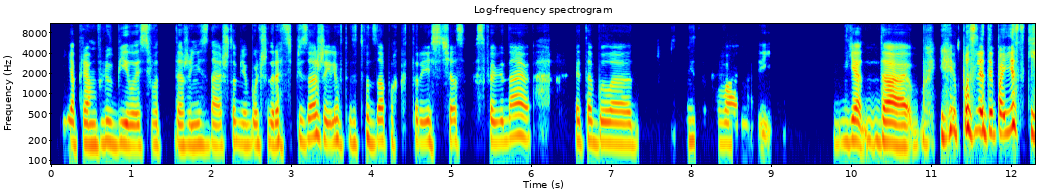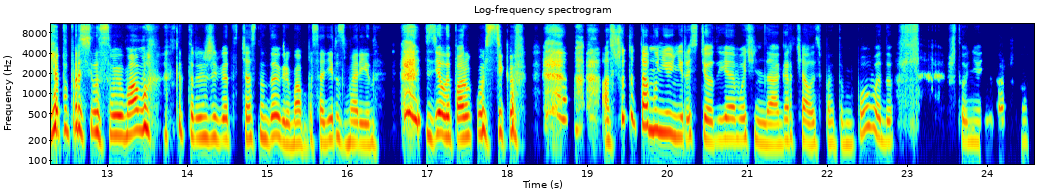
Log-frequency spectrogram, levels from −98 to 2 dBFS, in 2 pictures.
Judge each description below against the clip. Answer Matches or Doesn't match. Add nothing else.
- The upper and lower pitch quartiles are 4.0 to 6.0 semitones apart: Matches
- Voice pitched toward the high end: Matches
